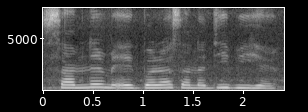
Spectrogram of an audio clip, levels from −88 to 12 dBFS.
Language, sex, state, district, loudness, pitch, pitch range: Hindi, female, Arunachal Pradesh, Papum Pare, -15 LUFS, 265 Hz, 255-275 Hz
